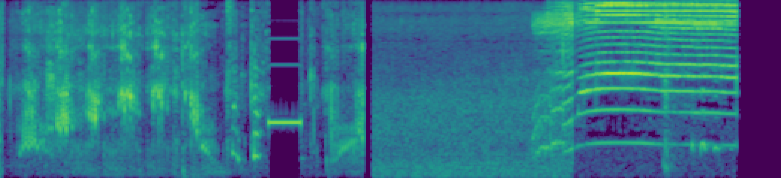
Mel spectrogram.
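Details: Crying kitten giving a quick series of short, wavering meows, then after a noisy gap one long, steady, high, strongly harmonic wail that holds for about two seconds before stopping abruptly.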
